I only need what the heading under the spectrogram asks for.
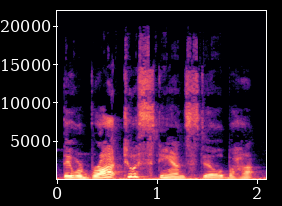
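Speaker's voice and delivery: usual speaking voice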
